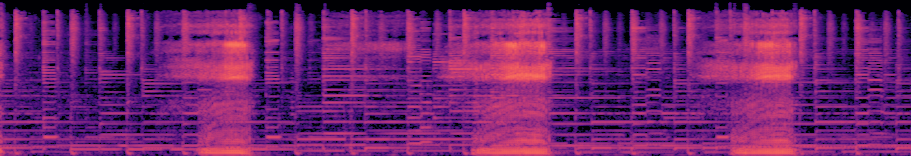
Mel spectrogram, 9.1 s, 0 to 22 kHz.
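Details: Rottweiler relaxing asleep on a red couch, recorded in real time while snoring continuously: loud, deep snores about 20 a minute with a whistling edge, music throughout; dog snoring.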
